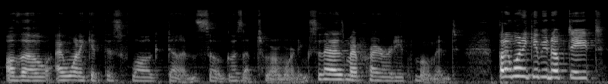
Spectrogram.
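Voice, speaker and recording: A woman's voice: fairly low pitch, very animated, fast talker, vocal fry, fairly bright tone. A woman in her thirties, congested with a head cold, chatting casually and upbeat to camera in her living room. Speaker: book vlogger. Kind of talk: casual vlog chat.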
